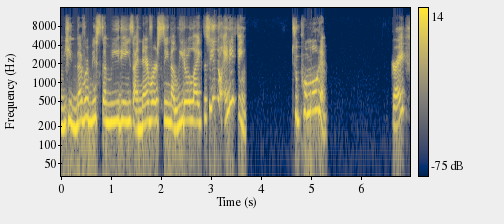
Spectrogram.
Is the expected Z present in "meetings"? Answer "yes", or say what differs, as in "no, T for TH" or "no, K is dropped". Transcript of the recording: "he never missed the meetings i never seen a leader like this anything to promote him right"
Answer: yes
